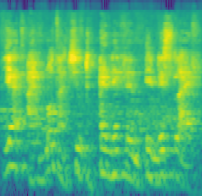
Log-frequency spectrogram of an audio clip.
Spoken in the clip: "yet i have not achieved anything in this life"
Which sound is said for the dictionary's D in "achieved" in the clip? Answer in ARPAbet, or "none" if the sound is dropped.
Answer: D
